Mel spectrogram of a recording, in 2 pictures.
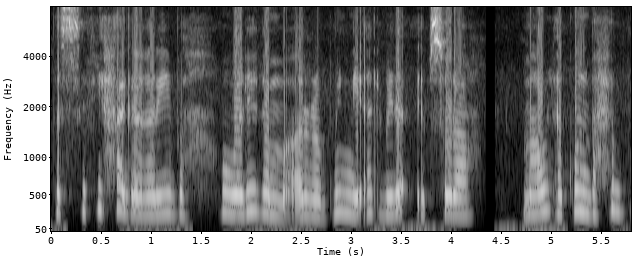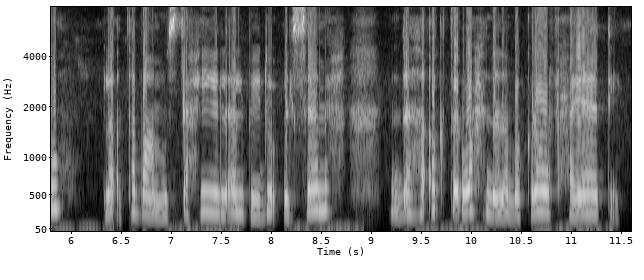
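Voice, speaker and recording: Narrator putting on a young wife, Egyptian accent, high lifted pitch, sharp indignant retorts, gravelly edge, dry close sound. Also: female voice, fairly even intonation, fairly quick, no echo, dull audio. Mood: brooding. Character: young wife, defiant, quick-tempered and proud. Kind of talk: storybook audio drama.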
